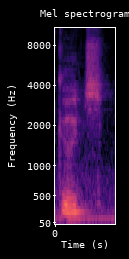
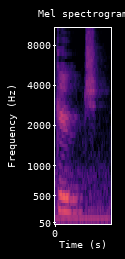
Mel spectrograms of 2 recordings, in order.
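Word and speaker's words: Goodge Street: Gooch. Googe. That's how they say it, Googe.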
